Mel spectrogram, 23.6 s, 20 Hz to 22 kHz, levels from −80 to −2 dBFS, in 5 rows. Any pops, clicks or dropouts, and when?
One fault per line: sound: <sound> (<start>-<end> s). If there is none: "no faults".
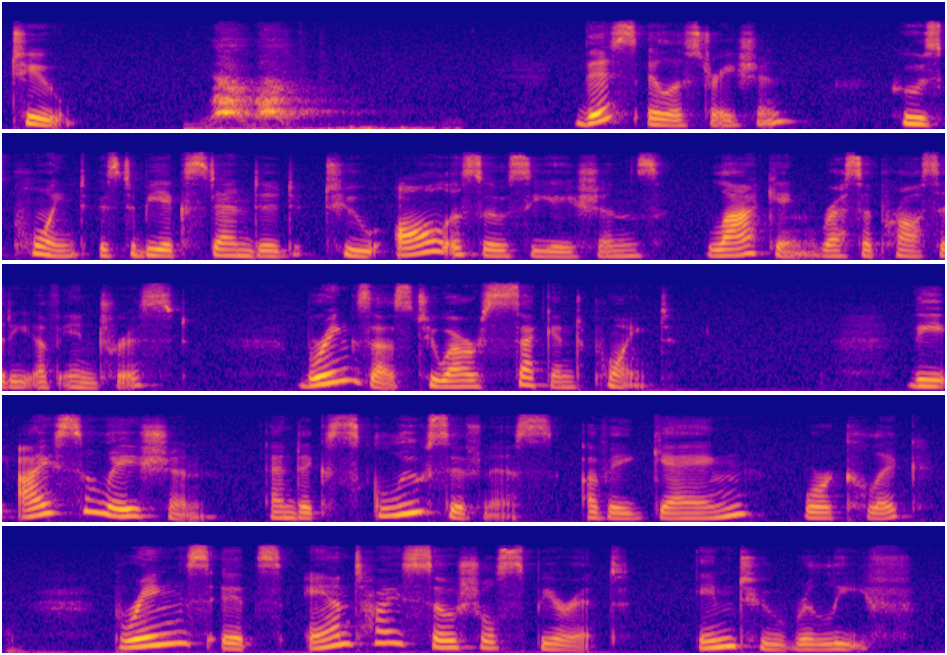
sound: bark (0.9-2.3 s)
